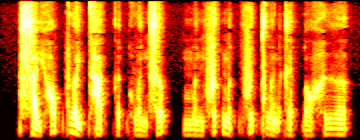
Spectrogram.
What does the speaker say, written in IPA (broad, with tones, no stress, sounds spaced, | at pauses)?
s a̰˧˨ j h ɔ˦˥ p̚ k w ə̰˧˨ j t̪ʰ a˨˩ k̚ ʔ ə˨˩ t̚ h w ə˧˩ n s ə˦˥ p̚ | m ə˨˩ n f ə˦˥ t̚ m ə˨˩ t̚ f ɨ˦˥ t̚ k w ə̰˧˨ n k ɛ˨˩ t̚ ɗ ɔ˨˩ h ɨ˧ ə̯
